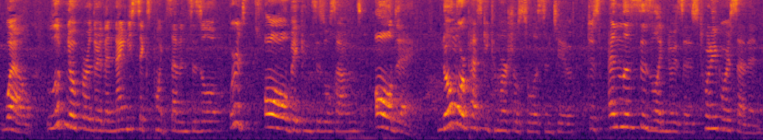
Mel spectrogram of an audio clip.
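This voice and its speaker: A woman's voice: mid-range voice, normal speed, roomy sound, a little hiss or hum, natural voice, rough recording. A woman playing a salesy commercial announcer, reading a scripted parody radio advert. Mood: salesy, upbeat.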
